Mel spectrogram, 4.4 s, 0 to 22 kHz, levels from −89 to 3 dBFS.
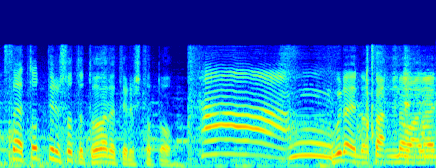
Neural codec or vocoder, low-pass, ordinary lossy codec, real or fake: codec, 16 kHz, 0.9 kbps, LongCat-Audio-Codec; 7.2 kHz; none; fake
